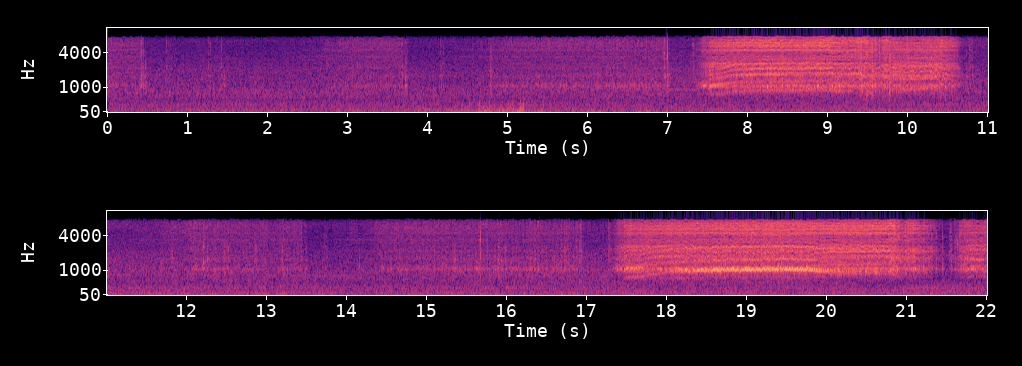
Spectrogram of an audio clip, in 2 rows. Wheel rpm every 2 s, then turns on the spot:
0, 10, 10, 40, 110, 20, 20, 20, 40, 110, 80.
4-6 10-12 14-16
